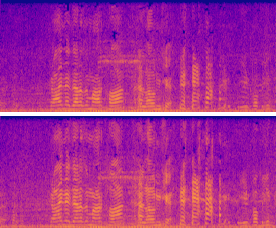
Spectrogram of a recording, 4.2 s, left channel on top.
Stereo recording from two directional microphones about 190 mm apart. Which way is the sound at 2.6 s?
Centre (ahead or behind).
